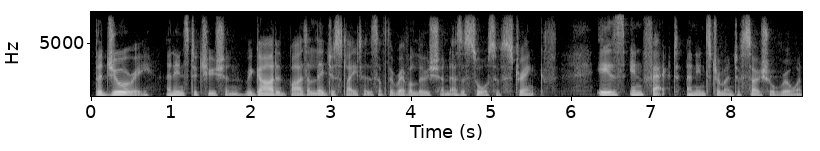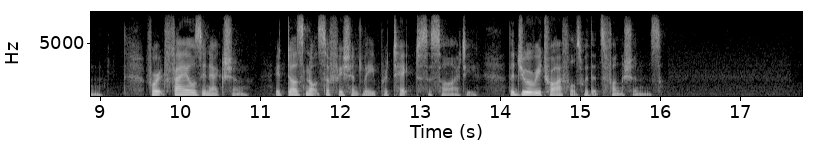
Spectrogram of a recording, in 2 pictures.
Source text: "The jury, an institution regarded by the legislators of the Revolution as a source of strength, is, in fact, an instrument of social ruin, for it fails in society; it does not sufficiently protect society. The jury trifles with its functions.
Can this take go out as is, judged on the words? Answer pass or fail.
fail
